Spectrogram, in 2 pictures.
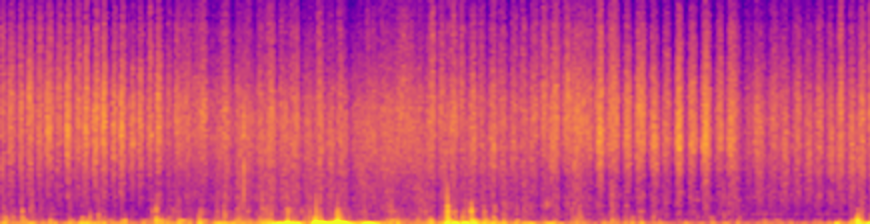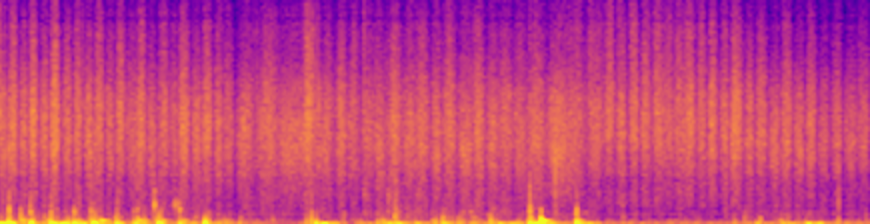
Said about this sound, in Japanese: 髪をタオルで優しく拭いて。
